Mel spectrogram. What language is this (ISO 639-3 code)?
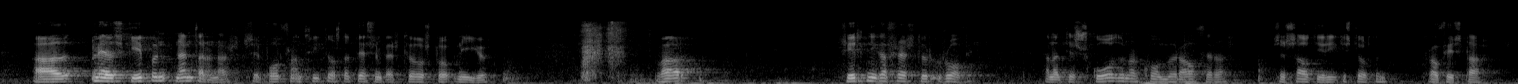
isl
